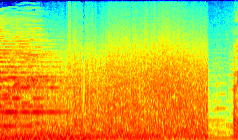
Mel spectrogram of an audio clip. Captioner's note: explosion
